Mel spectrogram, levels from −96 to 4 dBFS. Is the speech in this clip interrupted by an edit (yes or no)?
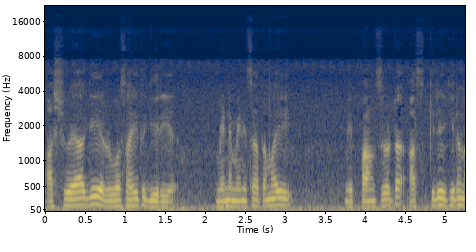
no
